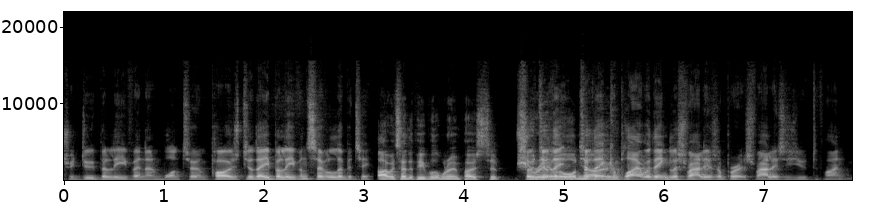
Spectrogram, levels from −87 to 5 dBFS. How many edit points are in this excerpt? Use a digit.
1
